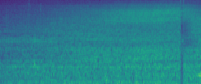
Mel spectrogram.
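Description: Steady road noise inside a moving car: a low rumble of engine and tyres with wind rushing past the windows.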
